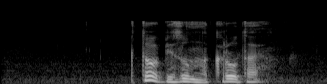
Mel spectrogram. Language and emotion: Russian, neutral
